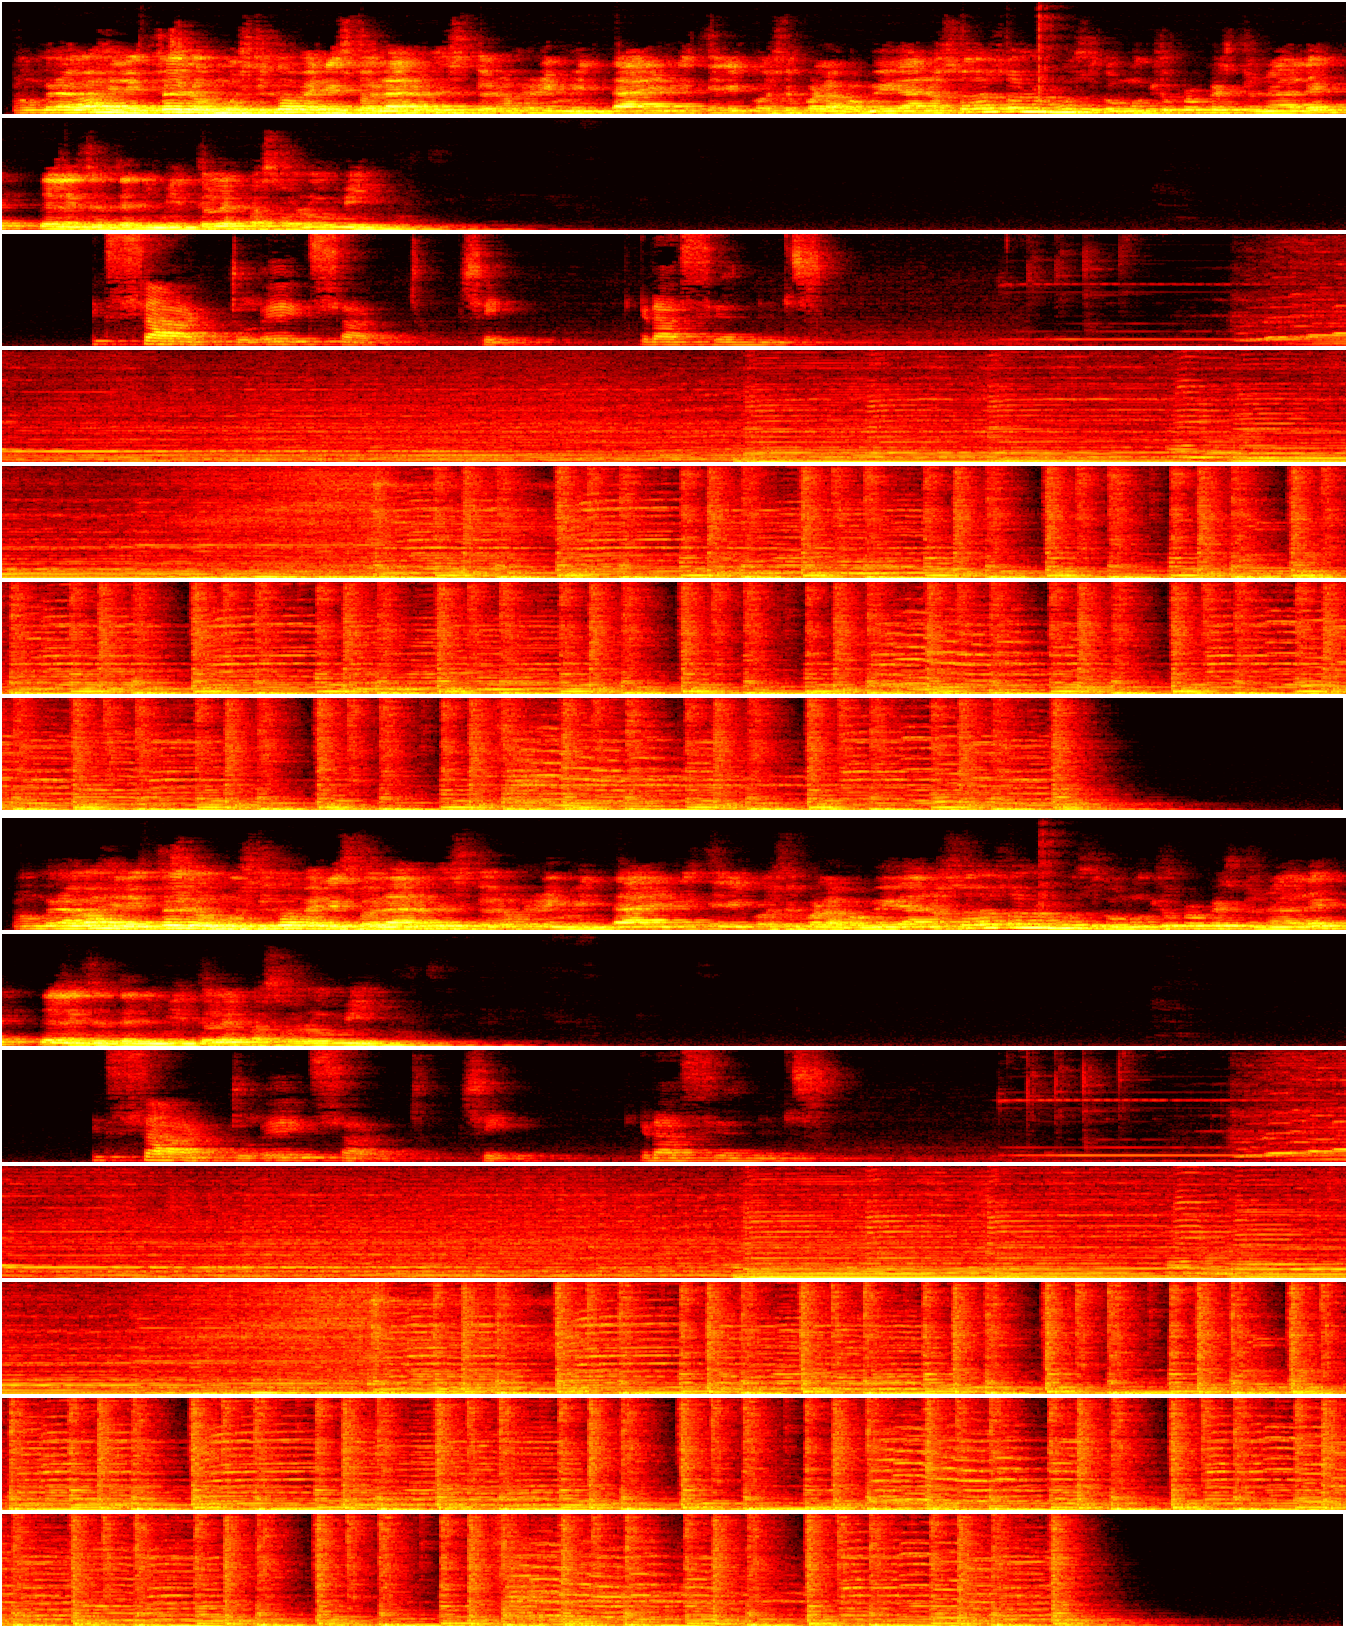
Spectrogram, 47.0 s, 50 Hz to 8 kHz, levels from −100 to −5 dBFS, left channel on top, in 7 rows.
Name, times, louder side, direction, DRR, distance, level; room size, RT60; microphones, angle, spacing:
voice 1, 0.1-6.7 6.9-8.8, equal, 70° left, 1.4 m, -23 dB
voice 2, 13.9-15.3 15.8-16.0 16.6-17.5, left 4 dB, 45° left, 0.7 m, -38 dB
voice 3, 18.6-45.7, right 1 dB, 80° right, 1.7 m, -33 dB
5.2 x 5.2 x 3.4 m
head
